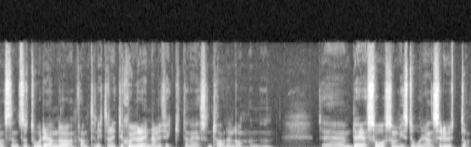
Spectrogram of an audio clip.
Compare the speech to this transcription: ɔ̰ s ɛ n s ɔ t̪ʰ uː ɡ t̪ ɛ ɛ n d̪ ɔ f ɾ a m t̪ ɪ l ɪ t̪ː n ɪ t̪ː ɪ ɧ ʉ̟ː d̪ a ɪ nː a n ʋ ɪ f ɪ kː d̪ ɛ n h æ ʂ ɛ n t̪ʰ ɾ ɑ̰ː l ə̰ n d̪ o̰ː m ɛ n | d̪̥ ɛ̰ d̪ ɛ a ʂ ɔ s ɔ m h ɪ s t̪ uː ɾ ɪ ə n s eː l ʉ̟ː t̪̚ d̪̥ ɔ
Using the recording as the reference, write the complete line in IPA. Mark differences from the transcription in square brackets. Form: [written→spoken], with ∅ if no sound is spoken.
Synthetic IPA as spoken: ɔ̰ s ɛ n s ɔ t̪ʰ uː ɡ [t̪→d̪] ɛ ɛ n d̪ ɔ f ɾ a m t̪ ɪ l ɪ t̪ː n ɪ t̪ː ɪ ɧ ʉ̟ː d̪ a ɪ nː a n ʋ ɪ f ɪ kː d̪ ɛ n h æ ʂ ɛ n t̪ʰ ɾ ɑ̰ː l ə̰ n d̪ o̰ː m ɛ n | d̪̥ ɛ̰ d̪ ɛ [a→æ] ʂ ɔ s ɔ m h ɪ s t̪ uː ɾ ɪ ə n s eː [l→ɾ] ʉ̟ː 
